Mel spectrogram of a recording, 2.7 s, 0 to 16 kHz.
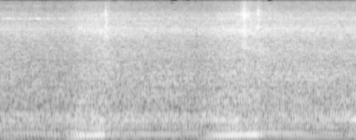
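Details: Honda Vario injection 125/150 scooter that stumbled and would not pull when throttled, after cleaning and adjusting the throttle-body air setting: two clean, quick rev blips that rise and settle smoothly with no stumble or popping; healthy revving.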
